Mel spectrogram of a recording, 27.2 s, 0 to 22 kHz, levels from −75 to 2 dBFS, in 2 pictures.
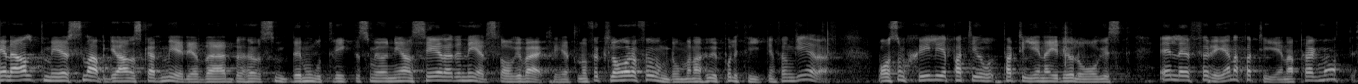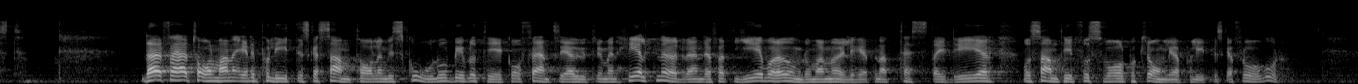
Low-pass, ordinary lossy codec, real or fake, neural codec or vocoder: none; none; fake; codec, 16 kHz, 6 kbps, DAC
